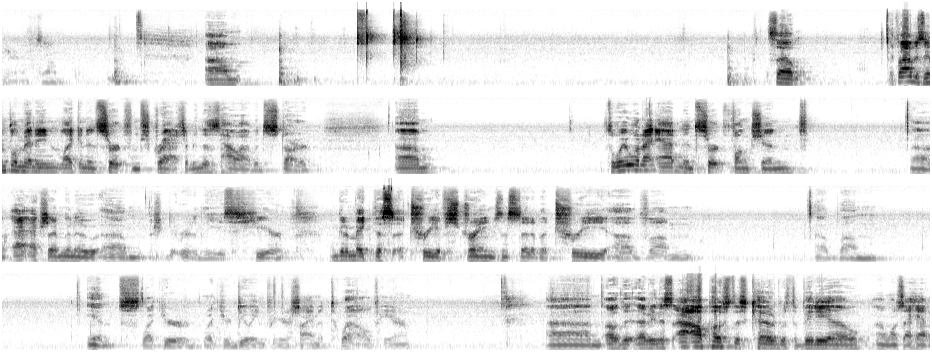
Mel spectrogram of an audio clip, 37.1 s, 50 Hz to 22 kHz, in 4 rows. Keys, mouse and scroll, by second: 8.6-9.9 scroll down 6, 10.1-10.4 scroll up 2, 10.4 click, 10.6 scroll down 2, 10.9 click, 11.6-12.2 scroll down 4, 12.7 scroll up 2, 16.3 click, 17.4 Left, 17.8 Right, 21.4 click, 22.7 BackSpace, 24.8 BackSpace, 26.4 click, 27.8 click, 28.8-30.3 drag, 30.7 BackSpace, 31.2 click, 31.4 BackSpace, 32.0 click, 32.2 Down, 32.8 click, 33.3 Down, 33.7 BackSpace, 34.9 Down, 36.4 ctrl+click.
